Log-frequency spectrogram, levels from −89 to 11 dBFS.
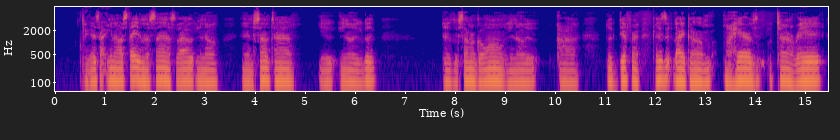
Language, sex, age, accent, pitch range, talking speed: English, male, 20-39, American, 100-110 Hz, 145 wpm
